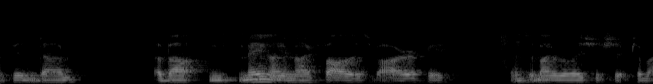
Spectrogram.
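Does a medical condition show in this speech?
Yes: tongue cancer.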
